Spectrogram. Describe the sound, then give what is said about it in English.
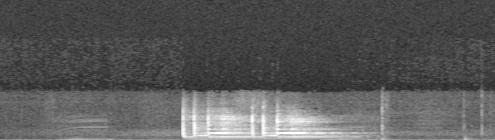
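An electronic alarm rings out suddenly, a loud, bright burst of stacked tones lasting about a second and a half before cutting off, with faint low murmuring around it. “But realistically speaking, sorry about the alarm there.”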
